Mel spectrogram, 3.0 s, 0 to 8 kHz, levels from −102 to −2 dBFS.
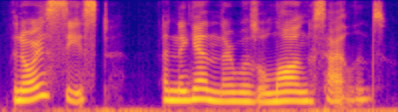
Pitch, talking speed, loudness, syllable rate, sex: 220 Hz, 200 wpm, -16 LUFS, 6.8 syllables/s, female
